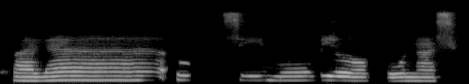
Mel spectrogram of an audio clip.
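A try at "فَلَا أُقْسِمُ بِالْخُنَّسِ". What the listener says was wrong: Itu ada nun tasdid. Ada nun tasdid kan?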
